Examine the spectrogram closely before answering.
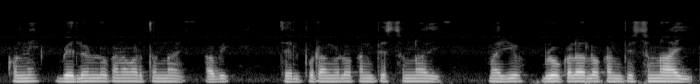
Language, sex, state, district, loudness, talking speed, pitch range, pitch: Telugu, male, Telangana, Mahabubabad, -19 LUFS, 105 wpm, 140-145 Hz, 140 Hz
